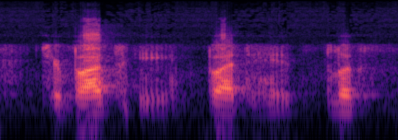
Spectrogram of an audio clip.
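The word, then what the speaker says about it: Stcherbatsky: there's an academic named uh his name is pronounced cherbotsky but it looks it's a russian name it's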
